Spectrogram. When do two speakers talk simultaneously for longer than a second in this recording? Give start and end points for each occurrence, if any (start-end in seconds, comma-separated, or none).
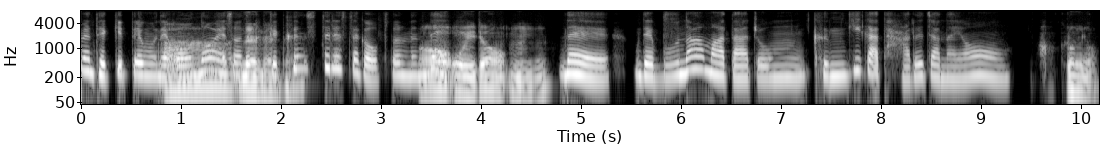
0.8-2.2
